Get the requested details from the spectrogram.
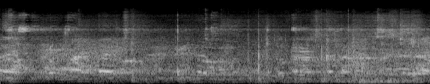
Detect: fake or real fake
